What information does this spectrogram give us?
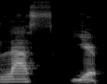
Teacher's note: here t is not pronounced in fast speech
